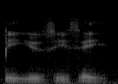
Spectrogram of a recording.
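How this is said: The Z letters are said as 'zee'.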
